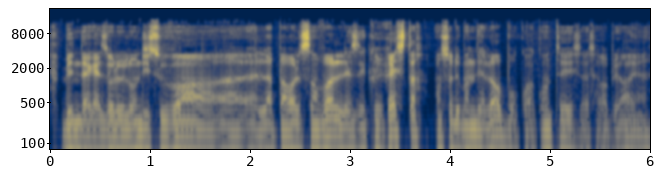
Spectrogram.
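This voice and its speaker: In an unremarkable speaking voice, a man talks at a fairly quick pace with a fairly low pitch and ordinary pitch variation. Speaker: TV morning show host. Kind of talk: interviewer questions.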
